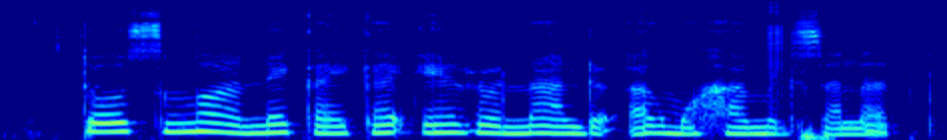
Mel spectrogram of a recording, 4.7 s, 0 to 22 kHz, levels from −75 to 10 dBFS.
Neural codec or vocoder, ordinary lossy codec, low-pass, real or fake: none; none; none; real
